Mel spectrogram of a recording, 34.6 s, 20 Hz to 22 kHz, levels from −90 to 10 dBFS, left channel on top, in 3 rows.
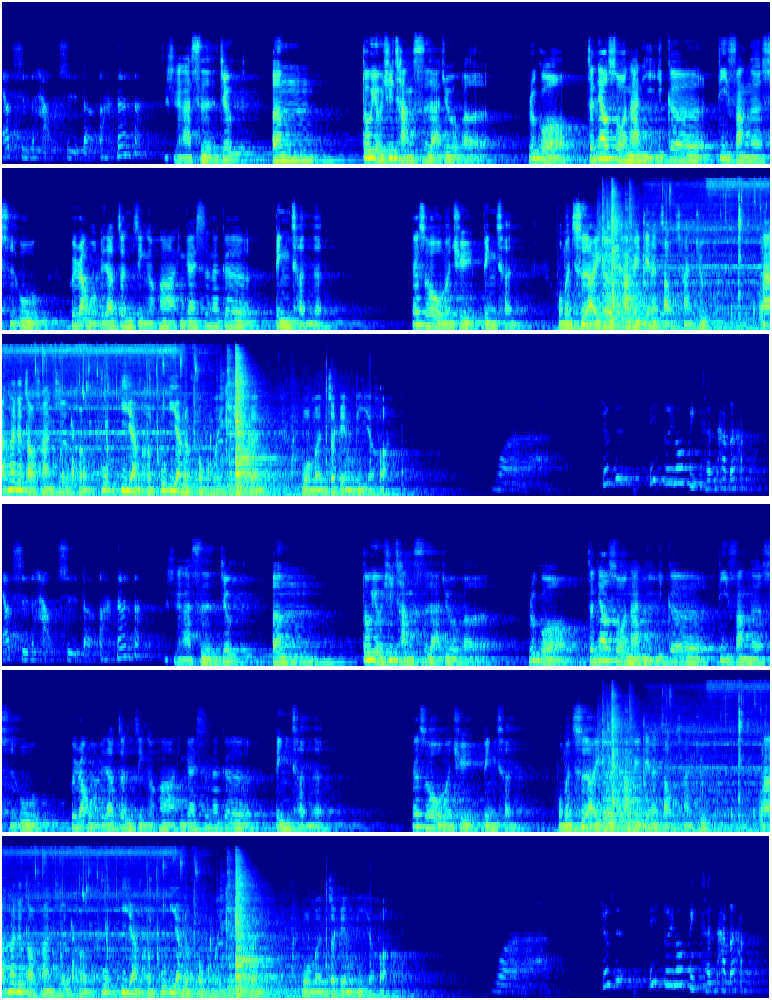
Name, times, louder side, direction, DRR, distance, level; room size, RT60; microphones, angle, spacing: voice 1, 0.0-2.1 18.1-18.3 30.4-31.3 32.0-32.4 32.7-34.1, right 1 dB, 40° right, 3 dB, 2.1 m, -57 dB
voice 2, 2.4-3.5 4.0-4.7 5.4-7.3 7.9-8.5 8.8-12.1 12.5-15.2 15.6-16.4 17.7-19.3 19.9-22.1 22.9-28.9, left 3 dB, 60° left, 10 dB, 1.1 m, -38 dB
sound 1, 19.8-29.1, left 4 dB, 20° left, 1.0 m, -42 dB
26.0 x 21.5 x 9.1 m, 2.4 s
head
